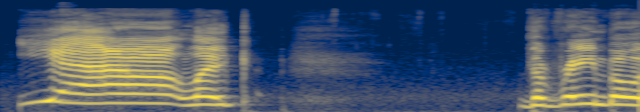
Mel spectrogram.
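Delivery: squealed high, loud yeah; gushing over a favourite panel; excited yeah. Real, not acted. Fan gushing to viewers over a panel, squealed.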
